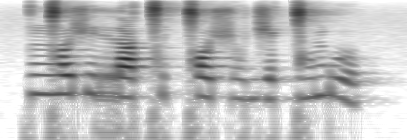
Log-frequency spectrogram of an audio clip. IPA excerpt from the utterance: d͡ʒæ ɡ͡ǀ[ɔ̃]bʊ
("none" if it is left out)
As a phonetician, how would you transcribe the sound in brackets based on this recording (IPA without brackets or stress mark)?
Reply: ɔ̃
